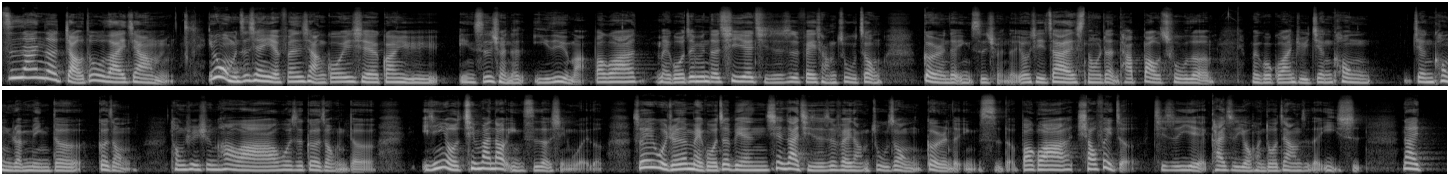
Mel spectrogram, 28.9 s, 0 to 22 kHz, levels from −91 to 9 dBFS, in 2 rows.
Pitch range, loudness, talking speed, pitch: 180-235 Hz, -24 LUFS, 300 characters per minute, 200 Hz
